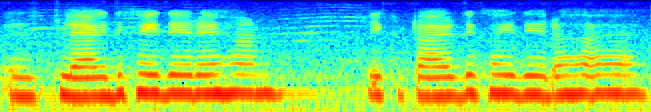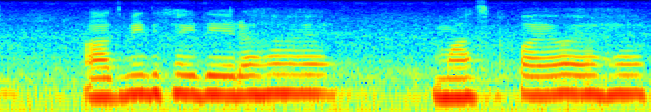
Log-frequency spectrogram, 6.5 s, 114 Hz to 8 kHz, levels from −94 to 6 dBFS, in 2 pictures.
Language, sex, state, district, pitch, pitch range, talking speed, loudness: Punjabi, female, Punjab, Fazilka, 230 Hz, 220-235 Hz, 185 wpm, -13 LUFS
